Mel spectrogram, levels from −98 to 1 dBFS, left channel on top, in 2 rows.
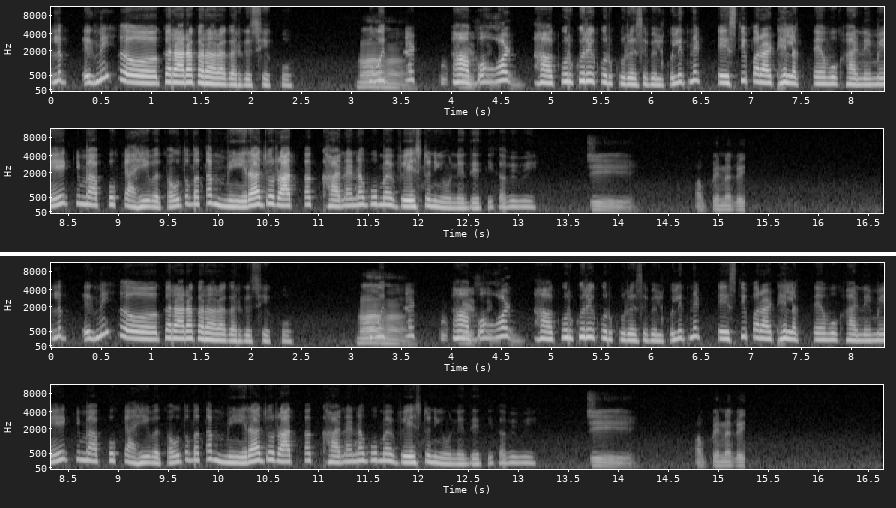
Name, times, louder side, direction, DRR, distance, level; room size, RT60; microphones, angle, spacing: voice 1, 0.0-2.4 3.2-3.6 4.0-13.2, left 3 dB, 55° left, 1.3 m, -28 dB
voice 2, 3.1-4.7 13.7-14.2 14.8-15.3, right 1 dB, 10° right, 7.3 m, -38 dB
open air
head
